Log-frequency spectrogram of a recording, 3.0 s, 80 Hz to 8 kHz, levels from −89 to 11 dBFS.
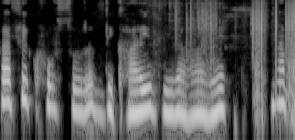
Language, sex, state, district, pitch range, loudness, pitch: Hindi, female, Bihar, Supaul, 195-240 Hz, -20 LUFS, 215 Hz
